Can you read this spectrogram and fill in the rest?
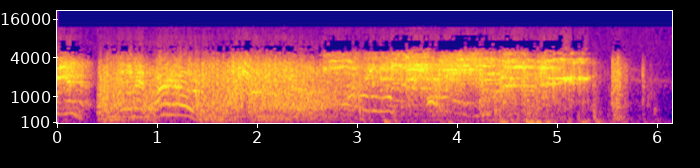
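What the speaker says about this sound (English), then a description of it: "He tried to shoot Killian in the back." A gunshot in an old TV western-style drama rings out over a busy, band-limited soundtrack of shouting voices and commotion, followed near the end by a few sharp pops.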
